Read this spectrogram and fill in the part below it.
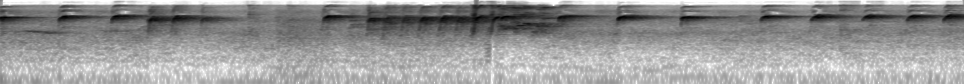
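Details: Vigorous siri-siri bird song: evenly spaced high, thin chirps, several per second, broken by a dense shimmering twitter in the middle, then steady chirping again.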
